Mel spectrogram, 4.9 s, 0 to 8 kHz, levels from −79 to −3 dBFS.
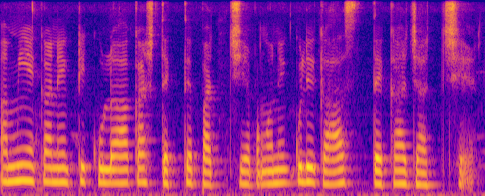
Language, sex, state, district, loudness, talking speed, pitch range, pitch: Bengali, female, Assam, Hailakandi, -16 LUFS, 150 wpm, 190-215 Hz, 205 Hz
